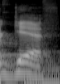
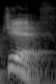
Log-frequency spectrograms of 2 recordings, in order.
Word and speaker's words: GIF: get the question yeah so it is it's pronounced Jif or gif and we said it's pronounced gif which it is it's not jiff no get a clue yes okay yeah I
